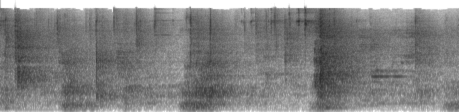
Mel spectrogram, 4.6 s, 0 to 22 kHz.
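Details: Indoors, a Pembroke Welsh Corgi called Noah barks at a Sphero BB-8 toy robot he is meeting for the first time: a few sharp barks, roughly one a second, a faint ping heard between them.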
